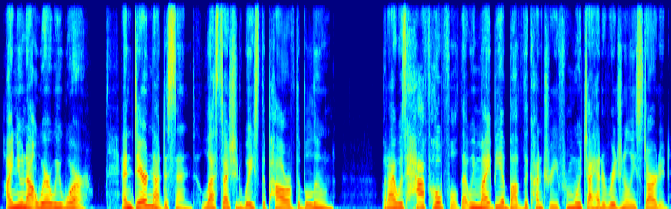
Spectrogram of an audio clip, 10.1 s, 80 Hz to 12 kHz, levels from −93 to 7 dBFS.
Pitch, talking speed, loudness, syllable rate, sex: 220 Hz, 220 wpm, -17 LUFS, 6.2 syllables/s, female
